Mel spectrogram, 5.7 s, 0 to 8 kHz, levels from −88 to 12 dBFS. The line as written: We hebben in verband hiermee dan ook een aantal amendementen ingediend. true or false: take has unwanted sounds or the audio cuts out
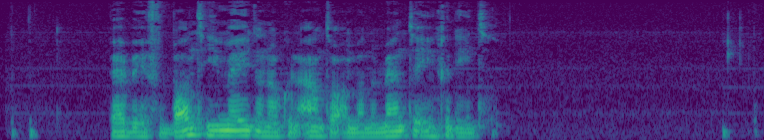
false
